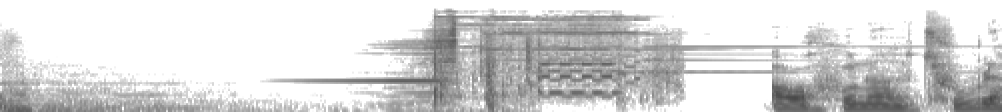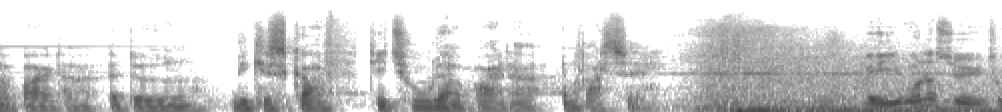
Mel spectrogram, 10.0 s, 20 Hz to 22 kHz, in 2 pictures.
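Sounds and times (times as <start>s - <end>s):
telephones ringing with bright bell tones: 2.1s - 5.6s
speech: 3.9s - 10.0s.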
